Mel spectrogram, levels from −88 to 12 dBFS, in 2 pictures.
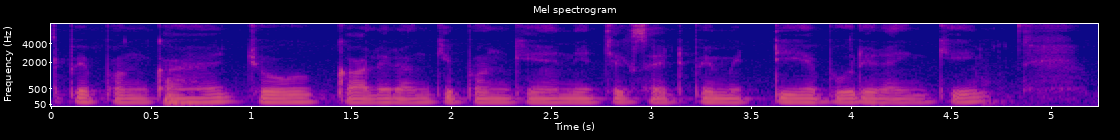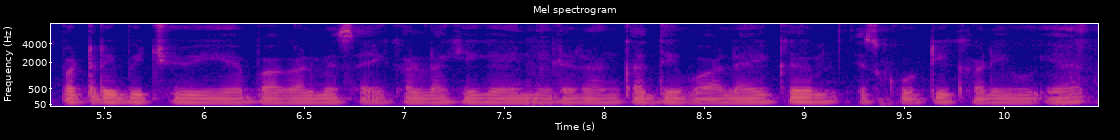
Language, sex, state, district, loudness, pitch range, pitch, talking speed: Hindi, male, Maharashtra, Pune, -40 LUFS, 95-100 Hz, 95 Hz, 225 wpm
